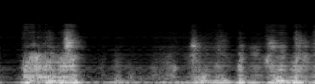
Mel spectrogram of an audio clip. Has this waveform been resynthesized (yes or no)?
yes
